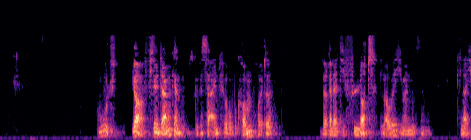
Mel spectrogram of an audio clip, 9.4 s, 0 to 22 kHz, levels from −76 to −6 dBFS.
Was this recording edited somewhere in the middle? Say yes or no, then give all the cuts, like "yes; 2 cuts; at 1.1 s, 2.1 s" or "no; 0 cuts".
no; 0 cuts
